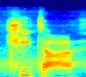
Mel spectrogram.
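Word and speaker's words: Chita: the way over to cheetah spelled like cheetah but with an aah it is 200 miles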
